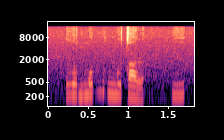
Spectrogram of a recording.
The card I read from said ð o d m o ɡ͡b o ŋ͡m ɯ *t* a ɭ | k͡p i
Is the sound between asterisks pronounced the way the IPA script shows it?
yes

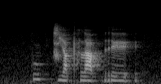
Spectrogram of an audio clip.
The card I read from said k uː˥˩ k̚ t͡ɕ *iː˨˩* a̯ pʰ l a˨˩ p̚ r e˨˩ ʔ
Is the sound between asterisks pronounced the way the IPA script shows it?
no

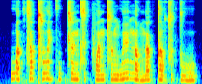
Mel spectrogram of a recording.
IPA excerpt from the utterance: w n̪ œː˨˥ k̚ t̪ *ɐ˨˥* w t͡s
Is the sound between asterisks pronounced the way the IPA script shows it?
no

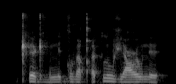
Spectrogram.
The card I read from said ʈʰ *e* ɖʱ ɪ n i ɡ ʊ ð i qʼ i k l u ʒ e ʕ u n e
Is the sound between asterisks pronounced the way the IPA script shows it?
yes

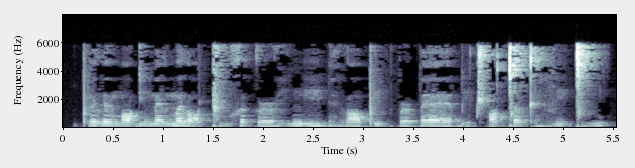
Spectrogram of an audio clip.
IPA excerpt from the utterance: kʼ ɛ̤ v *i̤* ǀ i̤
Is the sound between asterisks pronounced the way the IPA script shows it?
no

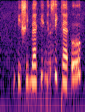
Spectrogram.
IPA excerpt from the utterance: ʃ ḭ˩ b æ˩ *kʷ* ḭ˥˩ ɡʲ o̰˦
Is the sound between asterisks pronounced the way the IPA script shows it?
no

